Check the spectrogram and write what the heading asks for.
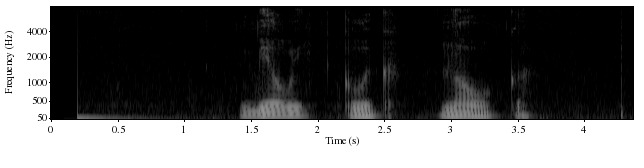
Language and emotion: Russian, neutral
